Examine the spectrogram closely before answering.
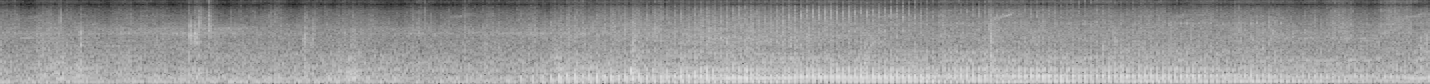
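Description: A motorbike engine running as it passes close by on the street, coming up loudly about four seconds in and fading near the end, over general street noise.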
